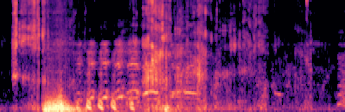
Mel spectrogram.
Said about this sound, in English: I know that's going to be funnier at home because we're crunching in the microphone. Into the mic.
